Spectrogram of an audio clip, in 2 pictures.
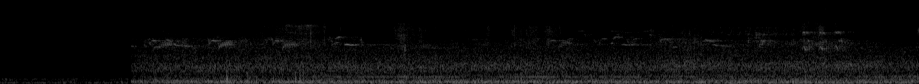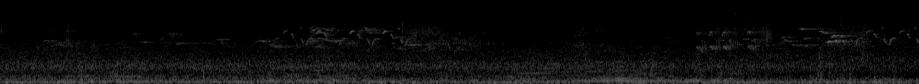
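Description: Birds chirping in short bursts over steady outdoor background noise, beginning about a second in after near silence.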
